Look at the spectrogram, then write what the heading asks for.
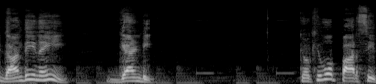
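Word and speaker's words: Ghandy: फिरोज गांधी के पिता का नाम था जहांगीर फरदून गैंडी। अंग्रेजी में वह गांधी नहीं गैंडी लिखते थे जिसकी स्पेलिंग है जी एच ए एन डी वाई गैंडी।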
